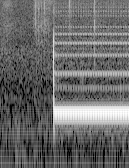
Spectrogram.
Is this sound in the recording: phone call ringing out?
yes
